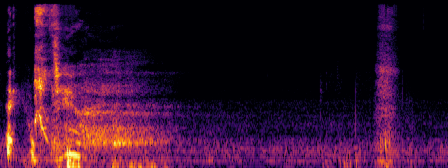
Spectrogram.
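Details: Person attempting to stifle sneezes: a quick run of muffled sneezes, then a fading exhale and one more small sneeze; sneezing.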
